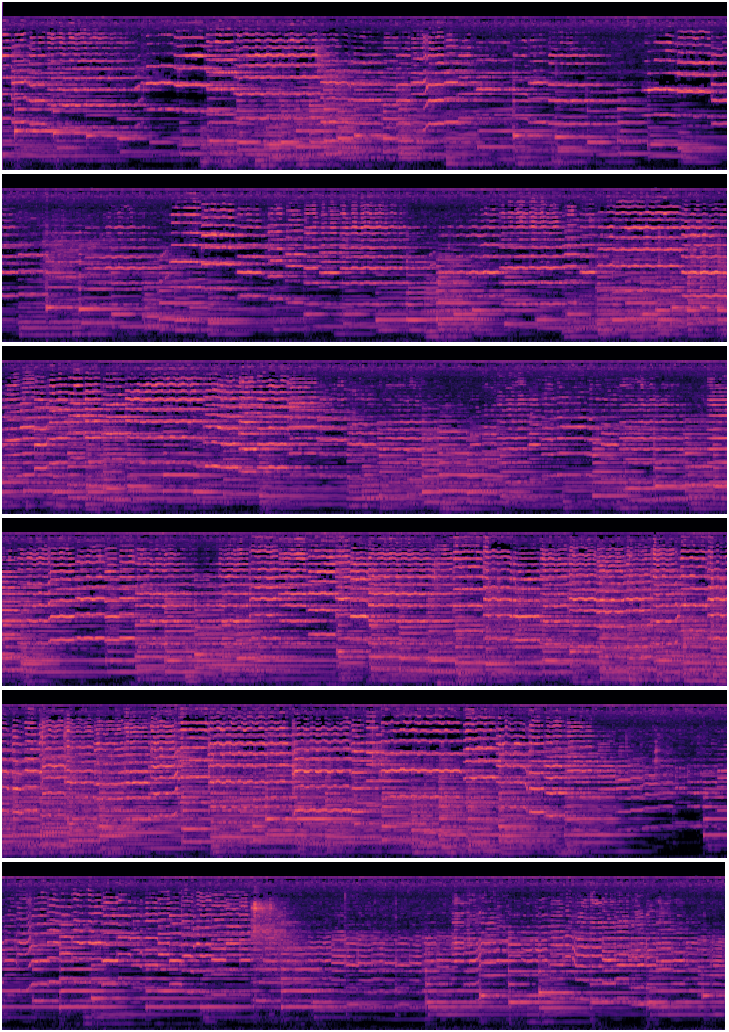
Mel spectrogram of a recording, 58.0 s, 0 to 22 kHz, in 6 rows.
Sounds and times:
Violin, fiddle: 0:00.0 - 0:57.9.

